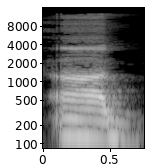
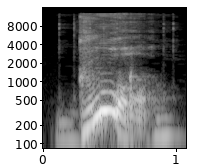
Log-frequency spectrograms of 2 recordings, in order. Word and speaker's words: ghoul: Ghoul. Ghoul. Santa Reyes wants the pronunciation for that. Ghoul. In America, we say ghoul. Ghoul. Yeah, just like cool, C-O-O-L, but ghoul.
